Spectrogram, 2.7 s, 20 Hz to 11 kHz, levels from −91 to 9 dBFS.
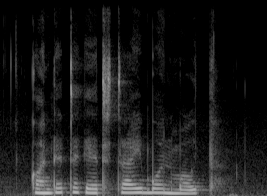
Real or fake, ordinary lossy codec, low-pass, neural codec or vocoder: real; none; none; none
